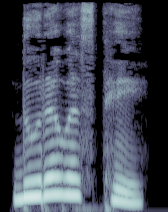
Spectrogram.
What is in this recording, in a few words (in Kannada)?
"ದುರವಸ್ಥೆ", Kannada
